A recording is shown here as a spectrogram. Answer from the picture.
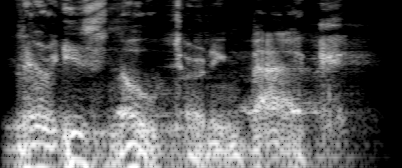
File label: Male Old God Bark; YShaarj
